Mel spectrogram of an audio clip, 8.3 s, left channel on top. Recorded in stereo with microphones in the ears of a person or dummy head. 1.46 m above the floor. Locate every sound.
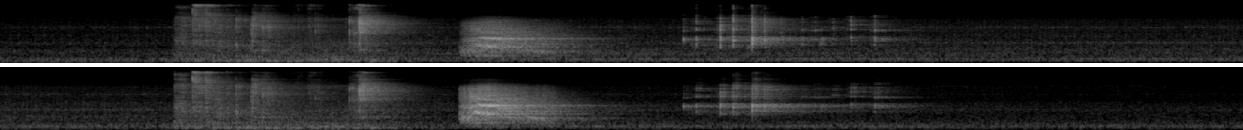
1.2 s keys jangling: 25° right (ahead or behind), 0.8 m; by 2.5 s 25° left (ahead or behind), 0.9 m
3.1 s a zipper: 65° right (ahead or behind), 1.1 m
4.5 s a rattle: 30° left (ahead or behind), 0.6 m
